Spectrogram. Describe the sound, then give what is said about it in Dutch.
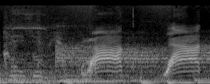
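Duck quacking: two loud, nasal quacks with a wavering, harmonic tone, the first near the middle and the second toward the end, over a steady low background sound. “Quack, quack.”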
